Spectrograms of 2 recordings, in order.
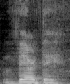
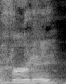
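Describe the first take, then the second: First: VERDE as "VAIR-day", Spanish-style; Spanish accent. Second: VERDE as "VUR-day", American accent. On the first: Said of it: "say it with that accent". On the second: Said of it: "embrace my whiteness with verde". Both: Shown as a demonstration.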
